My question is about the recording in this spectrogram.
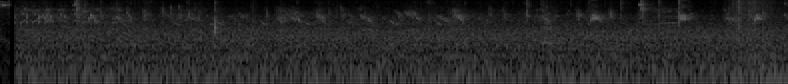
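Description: Faint chirping of small birds: many short, quick downward chirps repeating over a steady soft hiss.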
